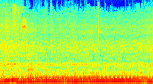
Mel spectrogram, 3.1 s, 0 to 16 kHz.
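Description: A 2018 Dodge Charger Daytona 392 V8 pulls hard under acceleration, a loud, steady low engine rumble with a rising pitch early on, heard from inside the car.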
